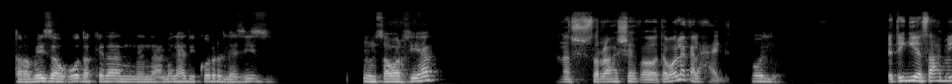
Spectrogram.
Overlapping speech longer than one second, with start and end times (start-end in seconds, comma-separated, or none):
none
